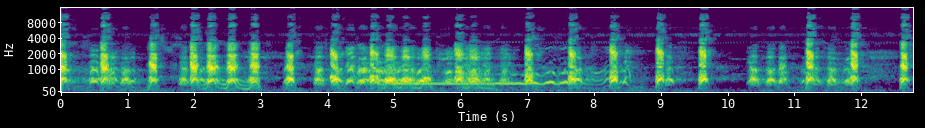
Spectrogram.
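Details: Morning barking from a dog: loud, clipped barks in quick irregular bursts, with a stretch of overlapping yelps and a drawn-out whining tone in the middle before the sharp barks resume.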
